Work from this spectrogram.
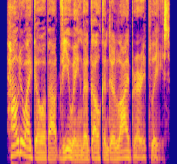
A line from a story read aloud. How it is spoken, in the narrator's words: repeated calmly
